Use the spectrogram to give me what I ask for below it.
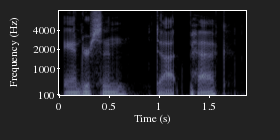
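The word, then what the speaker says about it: Anderson .Paak: I've been getting into Anderson PAC that's how you pronounce his name is it a recent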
